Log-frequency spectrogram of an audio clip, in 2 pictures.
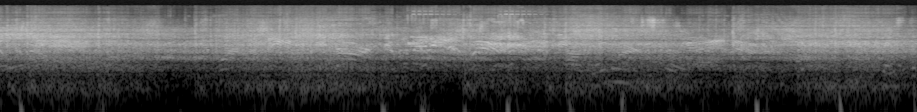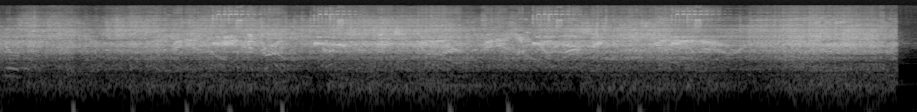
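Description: Explosions boom in a video game battle.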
